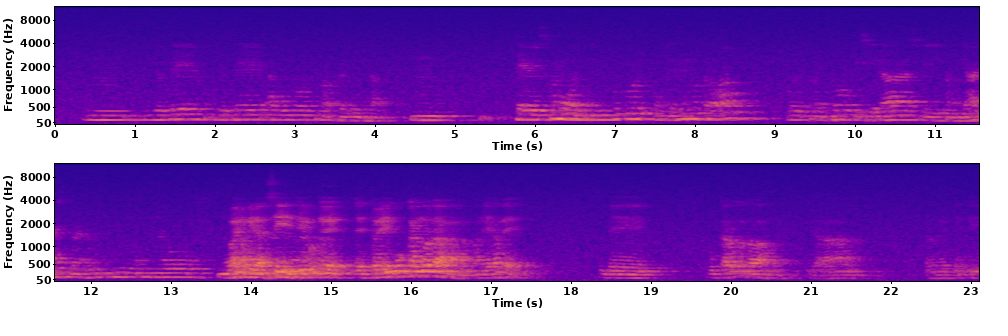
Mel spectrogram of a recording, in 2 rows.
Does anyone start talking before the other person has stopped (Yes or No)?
Yes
